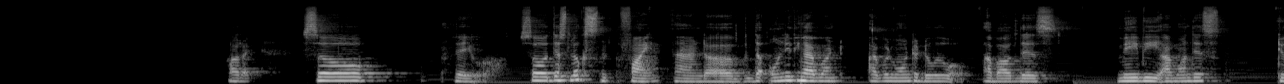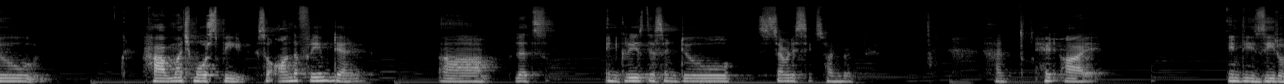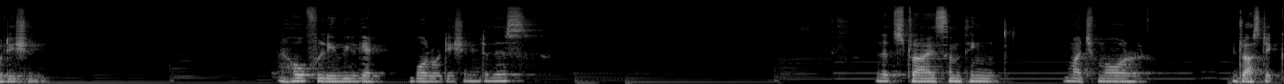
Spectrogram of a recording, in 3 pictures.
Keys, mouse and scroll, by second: 0.0 click, 0.0 scroll up 3, 0.9-1.4 scroll down 3, 1.6-2.0 scroll down 11, 4.9 shift+space, 5.7 shift+middle click, 6.4 middle click, 6.7-7.9 scroll down 2, 7.9 KP_7, 8.8 middle click, 9.7 middle click, 10.4 ctrl+s, 11.3 click, 12.9-13.3 scroll up 4, 13.3 middle click, 13.6-15.1 scroll up 10, 14.2 middle click, 15.1 middle click, 18.2 click, 20.9 KP_0, 22.9 i, 25.0 click, 26.4-26.8 scroll down 3, 26.8 shift+middle click, 27.0 scroll up 4, 27.3 shift+space, 28.3-28.8 scroll up 2, 28.8-29.3 scroll down 2, 31.3-32.0 scroll down 13, 32.0 middle click, 33.6 shift+space, 33.8 click, 33.8 KP_0, 35.6-35.9 i, 37.0 right click, 37.7 shift+right click, 37.7 v.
